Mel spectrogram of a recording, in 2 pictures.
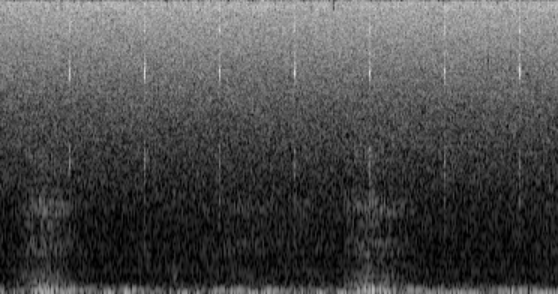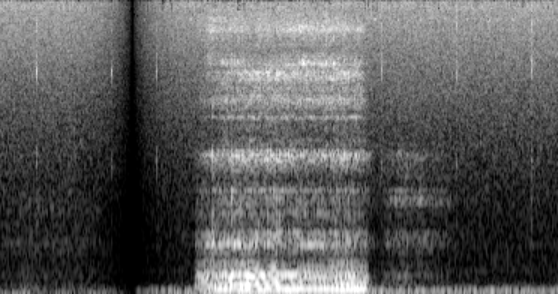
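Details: A single loud, rough, buzzing snore lasting about two seconds after soft breathing noises in a quiet room; a typical snoring profile.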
